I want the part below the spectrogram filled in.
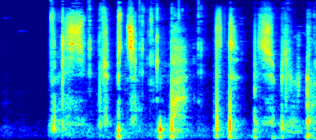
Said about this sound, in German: Warte, ich flüster dir was ins Ohr, damit die Geldsack das nicht hört.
